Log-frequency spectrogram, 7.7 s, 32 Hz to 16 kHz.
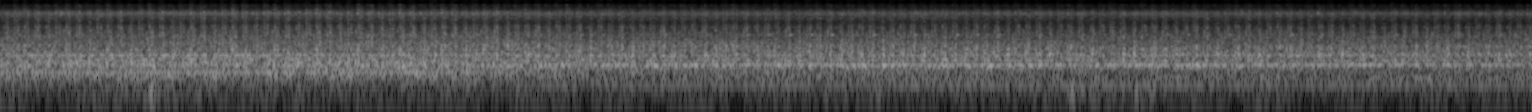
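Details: Peugeot 205 TU engine with a noise and shaking on acceleration: a steady running drone with an uneven light ticking around two per second on top. Abnormal engine noise, source not pinned down.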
